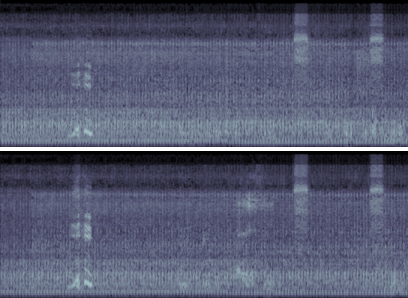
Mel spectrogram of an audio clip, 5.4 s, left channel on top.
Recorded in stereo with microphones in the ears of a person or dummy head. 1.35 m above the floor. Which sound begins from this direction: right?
A giggle, at 0.9 s.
